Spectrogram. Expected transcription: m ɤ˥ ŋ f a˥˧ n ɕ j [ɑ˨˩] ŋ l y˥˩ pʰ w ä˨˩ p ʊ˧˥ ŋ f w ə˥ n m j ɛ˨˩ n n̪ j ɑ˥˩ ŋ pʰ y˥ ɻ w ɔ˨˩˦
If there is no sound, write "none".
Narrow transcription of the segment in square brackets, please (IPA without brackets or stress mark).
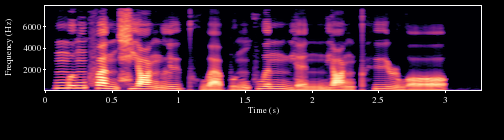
ɑ˥˧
